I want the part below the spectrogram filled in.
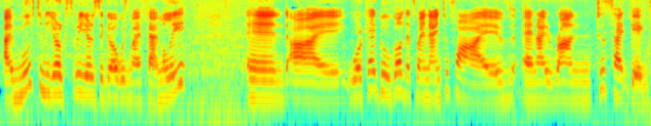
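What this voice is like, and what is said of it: Italian accent. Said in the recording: “as you can tell from my accent, I am Italian.”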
